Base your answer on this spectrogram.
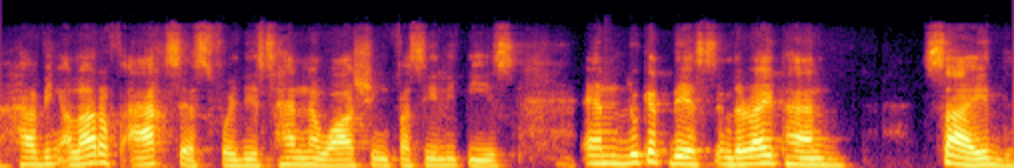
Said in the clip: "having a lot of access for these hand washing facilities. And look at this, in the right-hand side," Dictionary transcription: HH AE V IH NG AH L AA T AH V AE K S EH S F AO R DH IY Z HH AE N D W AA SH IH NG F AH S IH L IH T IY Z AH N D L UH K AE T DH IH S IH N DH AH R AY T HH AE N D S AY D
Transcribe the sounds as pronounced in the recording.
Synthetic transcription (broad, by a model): HH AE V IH NG AH L AA T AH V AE K S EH S F AO R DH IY S HH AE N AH W AA SH IH NG F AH S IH L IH T IY S AH N D L UH K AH T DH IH S IH N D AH R AY T HH AE N D S AY D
